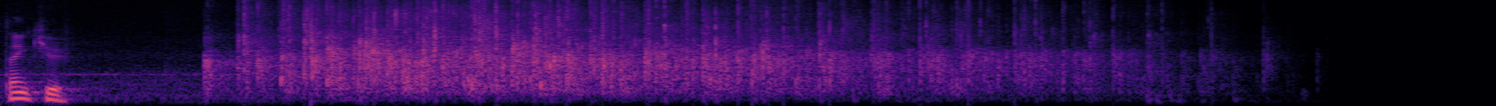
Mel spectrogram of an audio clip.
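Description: An audience applauds and then fades out.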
